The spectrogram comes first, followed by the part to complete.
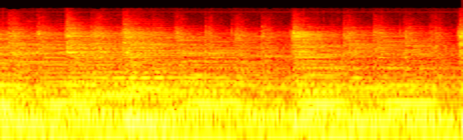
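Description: Steel-string acoustic guitar strummed in a steady rhythm, its chords ringing between sharp strokes.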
